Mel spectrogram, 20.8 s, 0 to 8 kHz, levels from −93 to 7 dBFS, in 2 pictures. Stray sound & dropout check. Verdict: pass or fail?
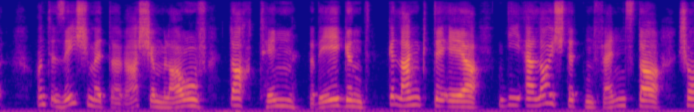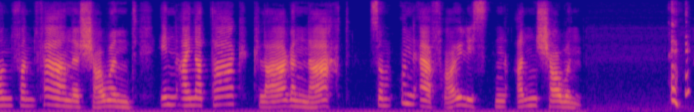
fail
